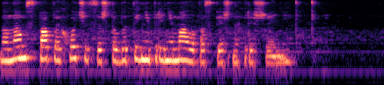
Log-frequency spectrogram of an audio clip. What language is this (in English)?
Russian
